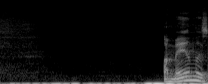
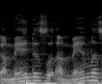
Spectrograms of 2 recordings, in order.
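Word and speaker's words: Amandla: Amanda's Interlude, I think that's how you say it. It's like Amanda with an L.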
